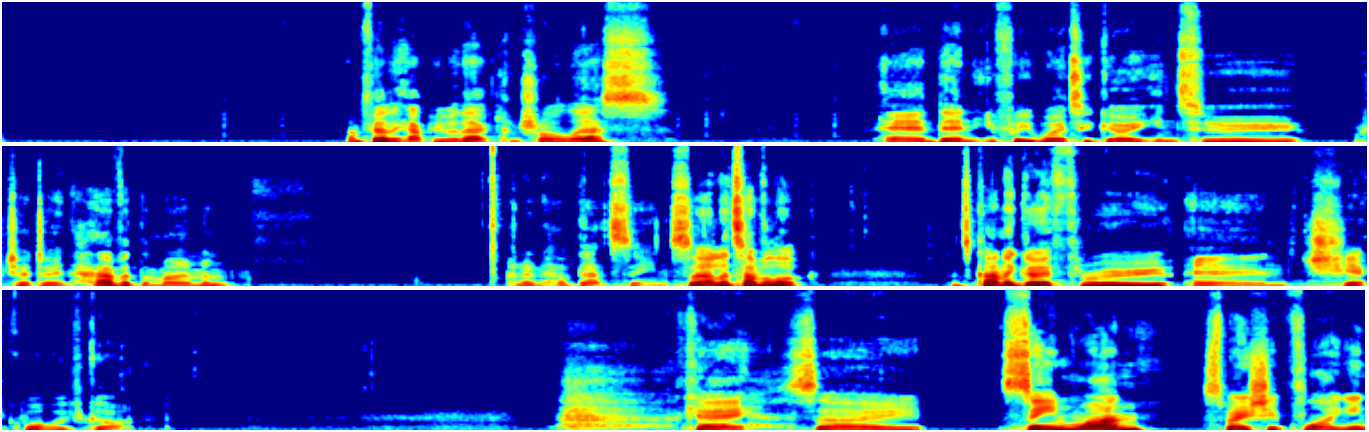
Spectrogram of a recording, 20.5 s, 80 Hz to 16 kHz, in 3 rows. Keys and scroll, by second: 2.5 ctrl+s.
